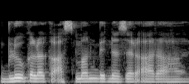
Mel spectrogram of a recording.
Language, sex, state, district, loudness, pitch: Hindi, male, Arunachal Pradesh, Longding, -16 LUFS, 130 Hz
